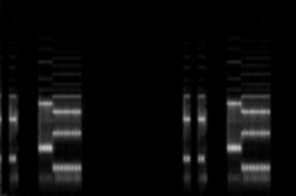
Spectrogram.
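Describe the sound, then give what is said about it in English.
A phone rings through a call line: two short electronic beeps followed by a longer warbling trill, the pattern repeating twice with a pause between, clear and fairly loud with no one talking. “He's got a landline, I think.”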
